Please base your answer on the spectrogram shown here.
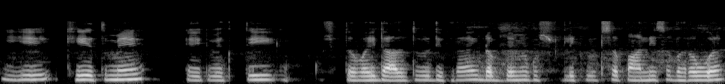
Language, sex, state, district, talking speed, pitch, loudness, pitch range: Hindi, female, Chhattisgarh, Sukma, 175 wpm, 200 Hz, -18 LUFS, 195-215 Hz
